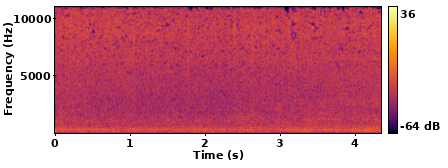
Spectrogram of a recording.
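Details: Bee buzzing: a steady, unbroken drone for the full four seconds. A low hum carries faint harmonic bands over a broad, hissy background with no pauses or distinct notes.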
